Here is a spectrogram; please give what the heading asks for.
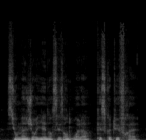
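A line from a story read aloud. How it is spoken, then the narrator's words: Swaggering tone. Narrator (French): répondait d'un ton crâne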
